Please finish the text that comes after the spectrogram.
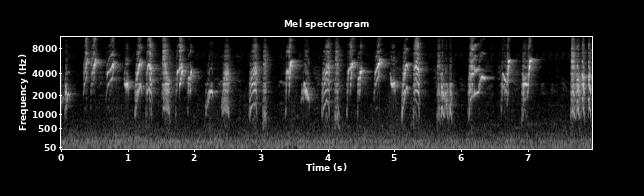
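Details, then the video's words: Long-tailed shrike singing nonstop as a lure: a long, rapid stream of sharp, varied chirps and twittered phrases, many rising or falling, repeated in quick succession for several seconds. "SUARA CENDET GACOR"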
